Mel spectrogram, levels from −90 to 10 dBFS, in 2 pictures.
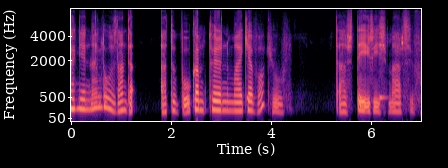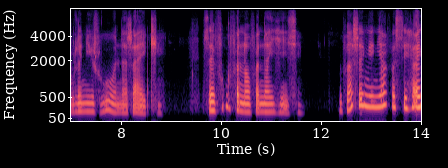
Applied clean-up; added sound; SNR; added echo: neural separator model SepFormer DNS4.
